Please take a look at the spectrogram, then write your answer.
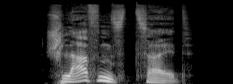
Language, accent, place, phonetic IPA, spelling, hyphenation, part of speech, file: German, Germany, Berlin, [ˈʃlaːfn̩sˌt͡saɪ̯t], Schlafenszeit, Schla‧fens‧zeit, noun, De-Schlafenszeit.ogg
- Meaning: bedtime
